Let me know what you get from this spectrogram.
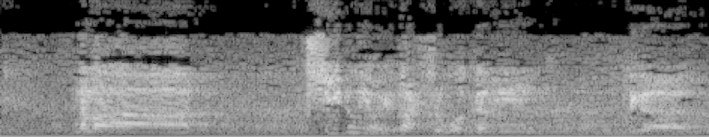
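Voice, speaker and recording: Noticeable background noise surrounds a man who talks very slowly. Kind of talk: stage introduction to audience. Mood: cheerful, smiling. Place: stage.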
